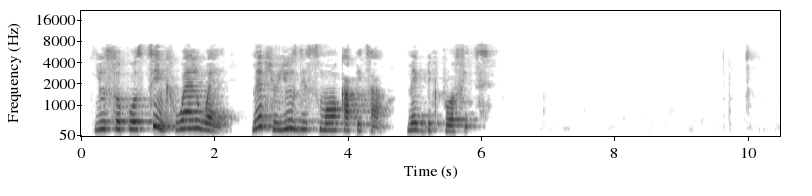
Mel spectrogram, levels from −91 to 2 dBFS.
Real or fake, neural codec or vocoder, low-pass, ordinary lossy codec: real; none; 7.2 kHz; MP3, 32 kbps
